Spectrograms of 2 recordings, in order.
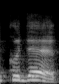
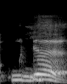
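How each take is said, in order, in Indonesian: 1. Bunyi d-nya lembut dan kedengaran sedikit cadel. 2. Bunyi d-nya tegas dan biasa. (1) "Dia baca kuda" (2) "dia tak ada baca kuda"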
